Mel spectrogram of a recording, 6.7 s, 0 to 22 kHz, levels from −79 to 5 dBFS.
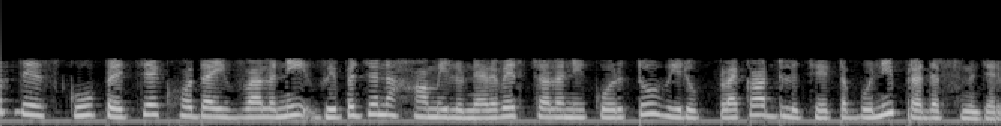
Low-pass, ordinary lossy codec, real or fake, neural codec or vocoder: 3.6 kHz; none; real; none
